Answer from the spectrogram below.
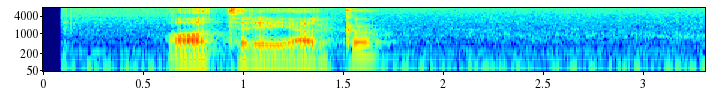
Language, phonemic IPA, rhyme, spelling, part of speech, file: Norwegian Bokmål, /ˈɑːtɾeːarka/, -arka, A3-arka, noun, NB - Pronunciation of Norwegian Bokmål «A3-arka».ogg
- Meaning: definite plural of A3-ark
